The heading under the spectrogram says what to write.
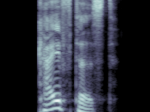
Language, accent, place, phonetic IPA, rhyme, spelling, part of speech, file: German, Germany, Berlin, [ˈkaɪ̯ftəst], -aɪ̯ftəst, keiftest, verb, De-keiftest.ogg
- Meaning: inflection of keifen: 1. second-person singular preterite 2. second-person singular subjunctive II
